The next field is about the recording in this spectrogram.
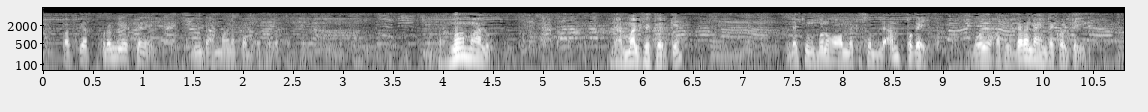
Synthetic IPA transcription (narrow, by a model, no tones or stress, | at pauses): paskapɾemieɾkenḛdudamaːnapompeselo̰ | apomnoɾmalṵ | ndamalfeteɾke | ndat͡ʃuɡ͡bonkokomekisobleʔa̰mpaɡajbojokat̬idaɾandandakolteidi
